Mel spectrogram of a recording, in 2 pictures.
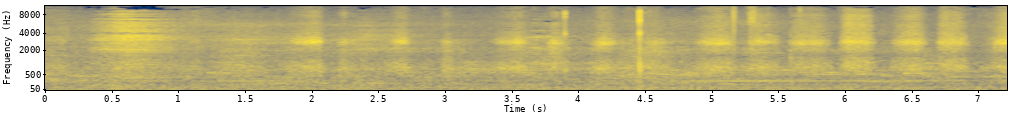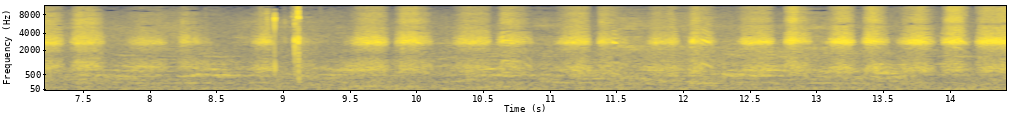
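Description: Breathing and heartbeat of a newborn baby five minutes after birth: rapid, noisy snuffling breaths with many short clicking pulses, steady and fairly loud throughout, with no talk.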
